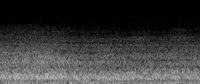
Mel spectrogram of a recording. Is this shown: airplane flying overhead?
yes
